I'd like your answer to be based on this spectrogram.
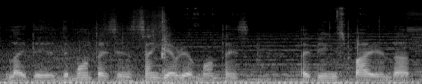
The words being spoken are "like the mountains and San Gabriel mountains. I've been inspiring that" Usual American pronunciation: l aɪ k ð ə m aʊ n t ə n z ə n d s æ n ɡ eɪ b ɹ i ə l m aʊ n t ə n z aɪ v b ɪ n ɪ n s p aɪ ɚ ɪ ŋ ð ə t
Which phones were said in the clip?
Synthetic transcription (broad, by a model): l aɪ k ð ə m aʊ n t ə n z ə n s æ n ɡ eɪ ɹ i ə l m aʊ n t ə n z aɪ b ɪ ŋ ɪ n s p aɪ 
